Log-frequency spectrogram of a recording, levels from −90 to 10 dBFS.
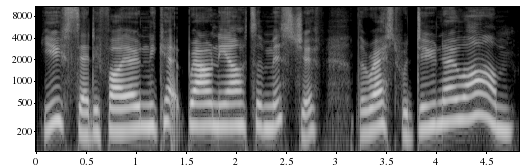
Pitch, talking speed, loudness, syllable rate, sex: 235 Hz, 200 wpm, -16 LUFS, 4.4 syllables/s, female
